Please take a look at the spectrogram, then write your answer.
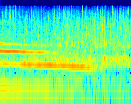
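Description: Running water pours steadily over a fish being rinsed clean at a table, a continuous splashing stream heard close and alone, with a faint tonal whine fading early on.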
